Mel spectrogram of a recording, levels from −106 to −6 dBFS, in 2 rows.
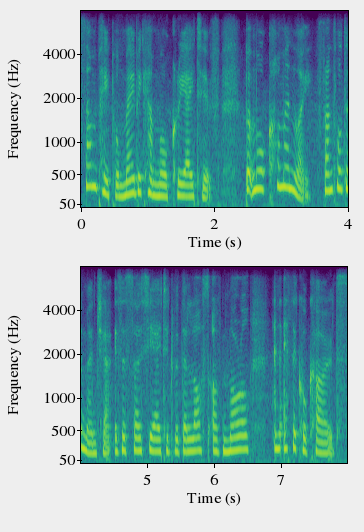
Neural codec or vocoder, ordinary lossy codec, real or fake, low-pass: none; Opus, 24 kbps; real; 7.2 kHz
